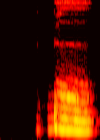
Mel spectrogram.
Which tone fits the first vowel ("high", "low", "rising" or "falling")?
low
